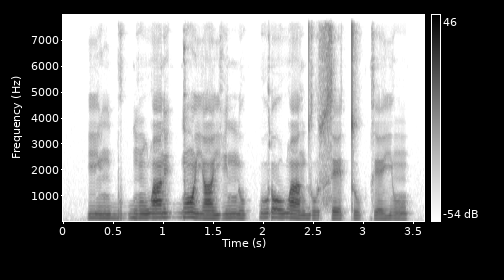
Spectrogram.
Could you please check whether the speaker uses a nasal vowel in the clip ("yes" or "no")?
yes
